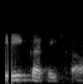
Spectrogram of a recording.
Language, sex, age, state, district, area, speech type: Sindhi, female, 45-60, Gujarat, Kutch, urban, conversation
